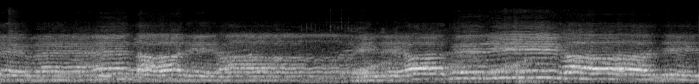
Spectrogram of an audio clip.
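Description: Men's voices chanting a Shia mourning noha (kalam) in long, melodic held lines that glide up and down.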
